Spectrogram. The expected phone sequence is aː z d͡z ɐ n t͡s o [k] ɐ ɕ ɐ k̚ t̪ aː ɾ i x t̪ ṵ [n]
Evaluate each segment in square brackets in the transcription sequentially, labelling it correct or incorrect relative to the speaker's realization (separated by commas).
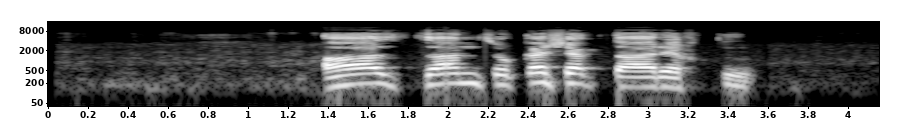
correct, incorrect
